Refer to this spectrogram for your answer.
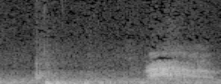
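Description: A storm outside a window in Amsterdam, heard through a telephone receiver held against the window pane: a low rumbling gust followed by a rushing, hissing burst of wind, muffled as if through glass, with no voices.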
